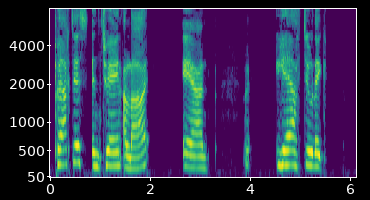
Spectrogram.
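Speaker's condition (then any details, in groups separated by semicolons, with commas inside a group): Down syndrome; speaks publicly on Special Olympics' behalf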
